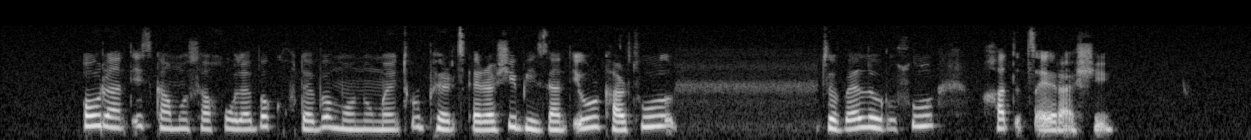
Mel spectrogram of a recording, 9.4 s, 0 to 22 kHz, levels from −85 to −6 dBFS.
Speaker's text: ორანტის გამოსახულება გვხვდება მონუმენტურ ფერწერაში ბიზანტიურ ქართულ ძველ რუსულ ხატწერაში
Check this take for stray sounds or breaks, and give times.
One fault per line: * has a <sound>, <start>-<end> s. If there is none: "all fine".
all fine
